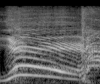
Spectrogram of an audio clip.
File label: "yeah" girls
